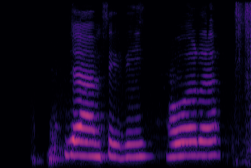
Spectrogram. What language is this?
Punjabi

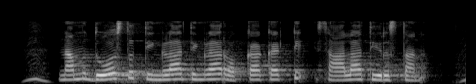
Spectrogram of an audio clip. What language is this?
Kannada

